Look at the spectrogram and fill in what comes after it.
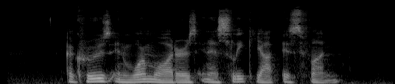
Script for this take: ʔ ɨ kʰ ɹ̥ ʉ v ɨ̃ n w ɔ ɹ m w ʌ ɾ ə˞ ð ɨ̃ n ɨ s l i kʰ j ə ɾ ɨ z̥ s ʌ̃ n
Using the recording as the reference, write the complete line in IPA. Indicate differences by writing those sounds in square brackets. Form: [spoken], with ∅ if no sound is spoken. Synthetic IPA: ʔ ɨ kʰ ɹ̥ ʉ [z] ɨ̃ n w ɔ ɹ m w [ɔ] ɾ ə˞ [z] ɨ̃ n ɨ s l i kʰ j [ɑ] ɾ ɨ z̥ [f] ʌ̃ n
